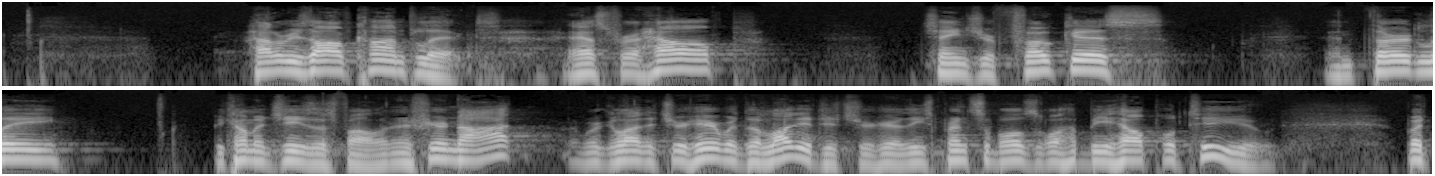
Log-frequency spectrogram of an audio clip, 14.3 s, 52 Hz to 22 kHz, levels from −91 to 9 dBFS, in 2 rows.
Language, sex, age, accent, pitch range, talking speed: English, male, 50-69, American, 130-170 Hz, 160 wpm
